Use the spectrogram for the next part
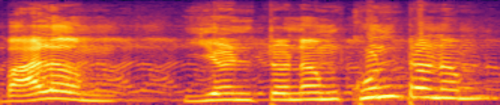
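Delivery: slow, loud, stretched pseudo-Sanskrit chant; mock Sanskrit. Sanskrit-crazed father answers son on the phone, slow mock Sanskrit. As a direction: draw out every -am like a solemn recitation. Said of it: "ते तर संस्कृतला येडं झालेलं".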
